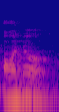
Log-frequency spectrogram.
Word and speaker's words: honor: But here R, their H is silent. So, we use an R, an honest man, an honor.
